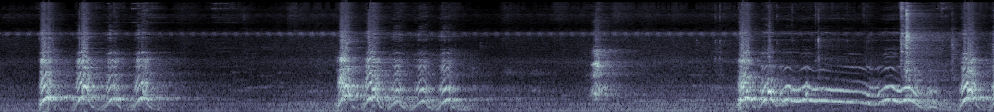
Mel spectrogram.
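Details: Dog barking angrily and loudly: clusters of quick sharp barks, a lone bark, then a drawn-out wavering howling bark that slides downward before a final yelp.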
